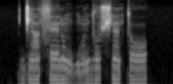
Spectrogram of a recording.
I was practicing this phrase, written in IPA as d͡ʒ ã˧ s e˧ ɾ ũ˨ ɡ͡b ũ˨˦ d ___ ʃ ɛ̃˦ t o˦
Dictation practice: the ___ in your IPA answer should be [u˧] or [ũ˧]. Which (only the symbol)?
u˧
